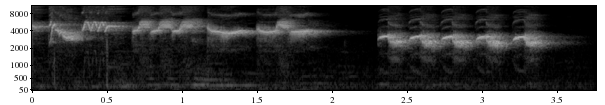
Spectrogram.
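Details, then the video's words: Asian lark song with a series of high warbled notes slurring downward, a brief pause, then a rapid string of about eight lower chirping notes, clear and close. "asian lark singing bird"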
